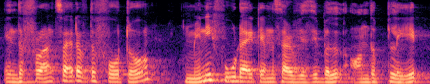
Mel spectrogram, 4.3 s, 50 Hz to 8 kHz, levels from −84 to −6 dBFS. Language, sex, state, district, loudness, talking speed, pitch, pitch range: English, male, Assam, Kamrup Metropolitan, -16 LUFS, 210 wpm, 130 Hz, 130-150 Hz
